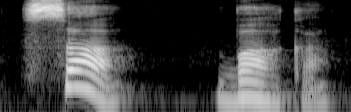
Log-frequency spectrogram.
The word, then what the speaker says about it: собака: Пишем слово «собака», а произносим это слово «са-бака».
